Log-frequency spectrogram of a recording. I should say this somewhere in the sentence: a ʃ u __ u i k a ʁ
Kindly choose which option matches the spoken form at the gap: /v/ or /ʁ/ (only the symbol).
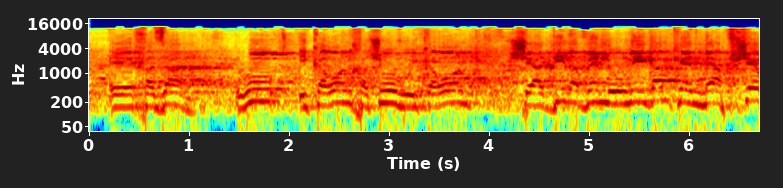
v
